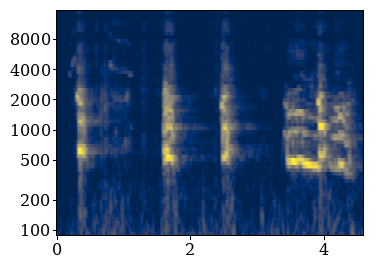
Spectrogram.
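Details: Redbone Coonhounds barking at a chipmunk they have treed in an oak; three separate hoarse barks spaced about a second apart, then a longer wavering baying howl with a break near its end.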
